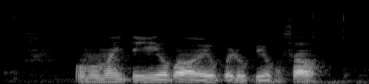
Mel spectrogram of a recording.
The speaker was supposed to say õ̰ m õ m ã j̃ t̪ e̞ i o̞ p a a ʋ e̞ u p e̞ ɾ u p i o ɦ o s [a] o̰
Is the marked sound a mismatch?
no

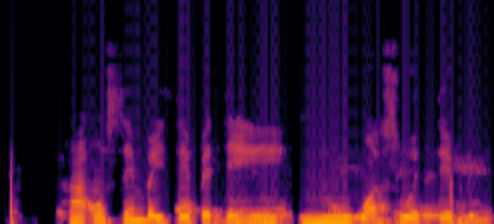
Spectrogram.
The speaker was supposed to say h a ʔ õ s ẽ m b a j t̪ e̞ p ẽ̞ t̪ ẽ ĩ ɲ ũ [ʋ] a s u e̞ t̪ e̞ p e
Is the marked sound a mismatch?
yes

